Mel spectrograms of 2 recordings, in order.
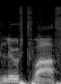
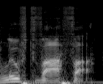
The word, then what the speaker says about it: Luftwaffe: actually just say like Luftwaffe or Luftwaffe. As long as you make the effort to pronounce the W as a V and not a W like we say it, Germans will be, it'll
